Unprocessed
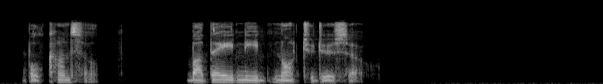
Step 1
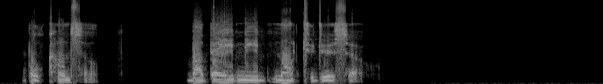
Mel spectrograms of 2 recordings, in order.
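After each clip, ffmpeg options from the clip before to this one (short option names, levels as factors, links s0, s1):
-af "aeval=exprs='0.126*(abs(mod(val(0)/0.126+3,4)-2)-1)':c=same"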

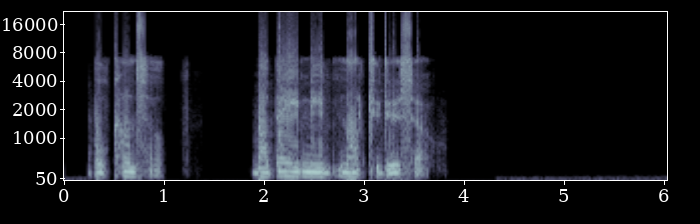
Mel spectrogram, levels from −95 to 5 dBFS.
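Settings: -af "equalizer=f=250:t=o:w=1:g=5,equalizer=f=500:t=o:w=1:g=-6,equalizer=f=4000:t=o:w=1:g=-5,volume=1.19"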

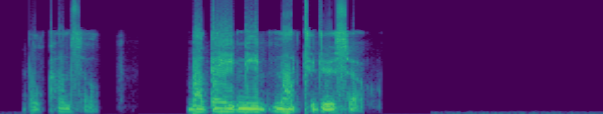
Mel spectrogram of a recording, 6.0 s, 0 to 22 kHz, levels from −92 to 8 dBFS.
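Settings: -af "dynaudnorm=f=460:g=5:m=2.99,volume=0.841"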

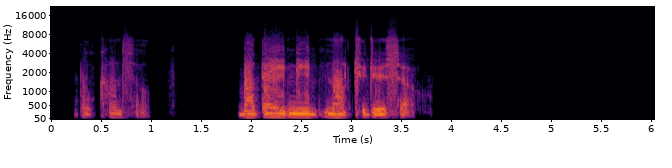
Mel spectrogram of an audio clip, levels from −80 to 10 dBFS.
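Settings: -af "highpass=120,lowpass=2400,volume=0.891"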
